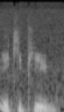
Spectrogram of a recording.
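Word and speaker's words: IKY PW: I'm going to pronounce it Icky Pew. It's IKY space PW. For me, that's Icky Pew.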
